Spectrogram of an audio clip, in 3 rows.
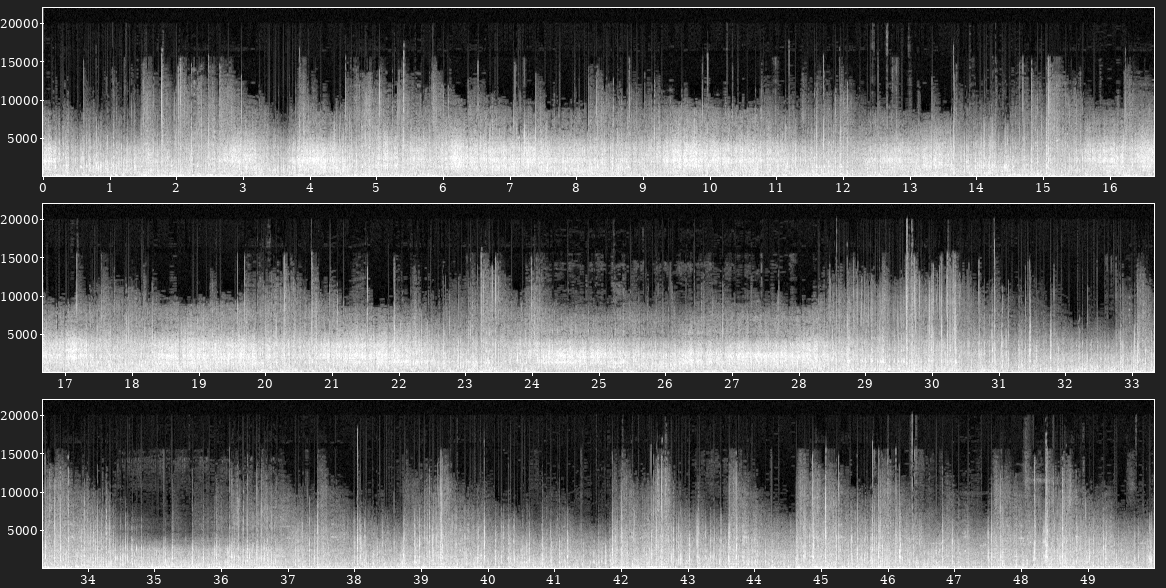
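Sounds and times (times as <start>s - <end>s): fireworks barrage: 0.0s - 50.0s.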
